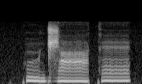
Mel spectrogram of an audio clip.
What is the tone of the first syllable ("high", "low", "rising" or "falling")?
low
